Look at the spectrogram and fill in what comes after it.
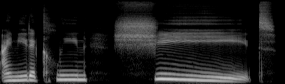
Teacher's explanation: the tip here is really to hold that E sound for sheet. Just imagine holding a long note when you sing or, holding on to that E for a bit longer.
